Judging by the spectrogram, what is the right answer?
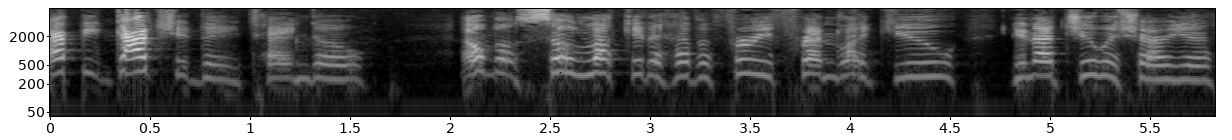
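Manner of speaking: high-pitched furry puppet voice. Voicing a picture of Elmo with a puppy puppet, speak to the puppy in an Elmo voice. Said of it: "You're very good at Elmo's voice".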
